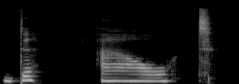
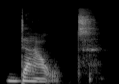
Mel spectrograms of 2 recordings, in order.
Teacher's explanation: It starts with the voiced D consonant, then we have the double vowel ow, followed by the unvoiced T sound.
